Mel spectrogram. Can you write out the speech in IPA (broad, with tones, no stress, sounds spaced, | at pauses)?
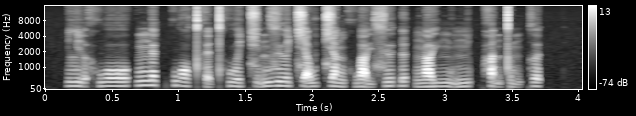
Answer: l ḭ˧˨ ə̯ h w o˧ | ŋ ɛ˦˥ k̚ h w ɔ̤˨˩ t̪ʰ ɛ̰˧˨ t̪ʰ u˧˩ ə̯ t͡ɕ ə̰˧˥ n z ɨ˧ ə̯ t͡ɕ a̰˧˥ w t͡ɕ a˧˩ ŋ h w a̰˧˨ j s ɨ˧ ɗ ə˨˩ t̚ ŋ a˧ j ŋ ṵ˧˨ ɲ ə˦˥ p̚ h a̰˧˨ n t̪ ə̰˧˨ m k ə˦˥ t̚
